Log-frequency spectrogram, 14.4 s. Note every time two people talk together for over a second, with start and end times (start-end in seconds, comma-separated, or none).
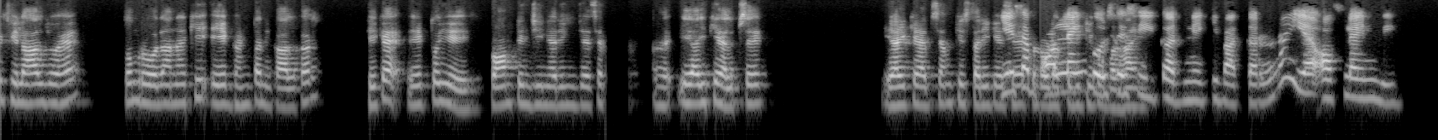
10.0-11.5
